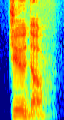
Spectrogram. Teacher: I said before that the Dakuten change S to Z, but in this case, Shi gets changed to Ji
